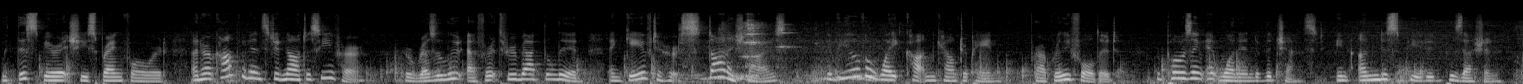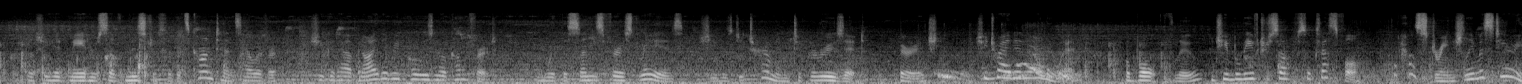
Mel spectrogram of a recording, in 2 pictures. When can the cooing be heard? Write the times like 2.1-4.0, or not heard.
6.8-9.0, 24.4-26.1.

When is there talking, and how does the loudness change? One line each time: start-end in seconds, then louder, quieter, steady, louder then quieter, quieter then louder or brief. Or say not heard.
0.0-30.4 steady.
